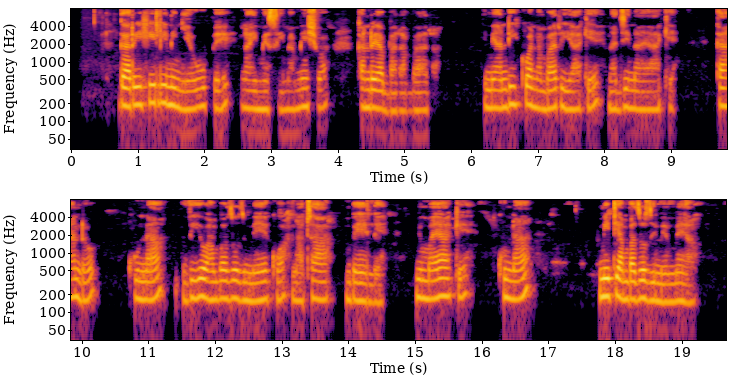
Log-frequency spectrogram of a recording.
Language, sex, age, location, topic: Swahili, female, 36-49, Kisumu, finance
